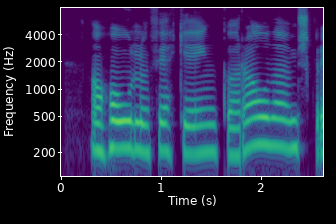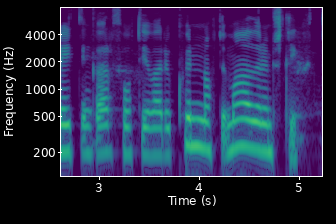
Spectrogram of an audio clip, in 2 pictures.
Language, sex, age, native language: Icelandic, female, 40-49, Icelandic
